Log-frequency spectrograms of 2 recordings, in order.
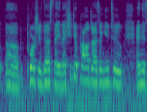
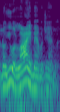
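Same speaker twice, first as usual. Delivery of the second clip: normal talking voice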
